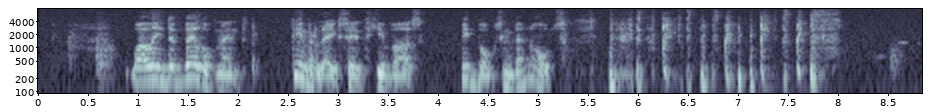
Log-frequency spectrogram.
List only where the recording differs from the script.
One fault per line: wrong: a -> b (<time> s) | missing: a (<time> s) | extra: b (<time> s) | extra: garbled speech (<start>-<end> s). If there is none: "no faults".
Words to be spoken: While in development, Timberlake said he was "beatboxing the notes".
no faults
